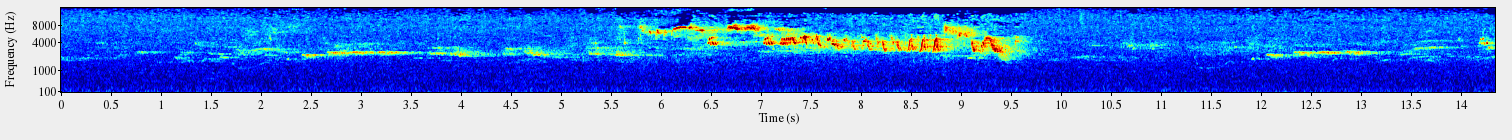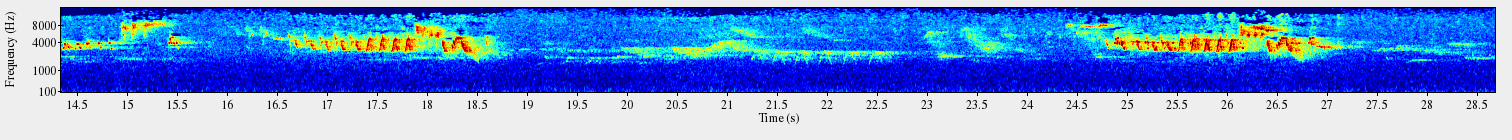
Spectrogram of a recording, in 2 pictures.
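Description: Birds singing: a rapid trilled phrase about two seconds long comes three times, roughly every nine seconds, with softer chirps between, over a steady background hiss.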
